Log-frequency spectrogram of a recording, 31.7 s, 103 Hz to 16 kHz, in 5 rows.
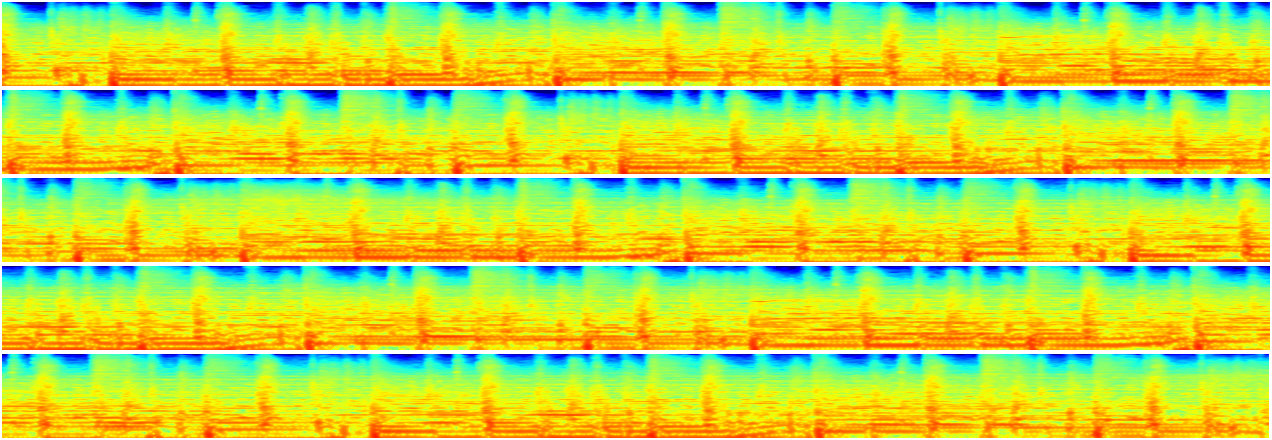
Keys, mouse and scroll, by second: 0.3 click, 1.2-2.5 drag, 4.2-7.0 middle drag, 7.6-7.9 middle drag, 8.2 click, 9.8 click, 10.8-11.7 scroll up 2, 11.7-12.6 drag, 16.0-17.7 drag, 17.4 KP_0, 19.3-22.8 drag, 22.4 KP_0, 23.7-26.4 scroll down 8, 26.4 click, 26.8-27.8 scroll down 3, 28.8-29.4 scroll down 1, 30.8-31.6 drag.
